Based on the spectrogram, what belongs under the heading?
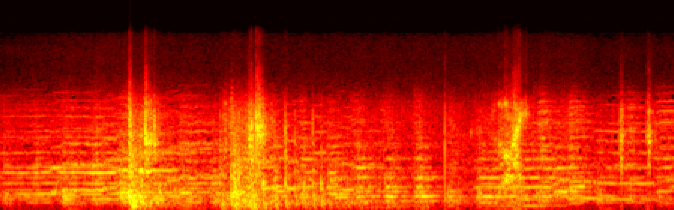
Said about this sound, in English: pounds the hat flat and closes the drawer.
